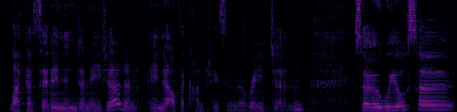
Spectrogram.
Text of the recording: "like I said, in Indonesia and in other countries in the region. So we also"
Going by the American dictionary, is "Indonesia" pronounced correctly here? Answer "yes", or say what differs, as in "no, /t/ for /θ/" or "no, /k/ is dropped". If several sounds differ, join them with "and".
yes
